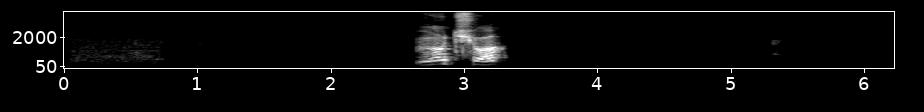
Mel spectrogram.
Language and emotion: Russian, neutral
